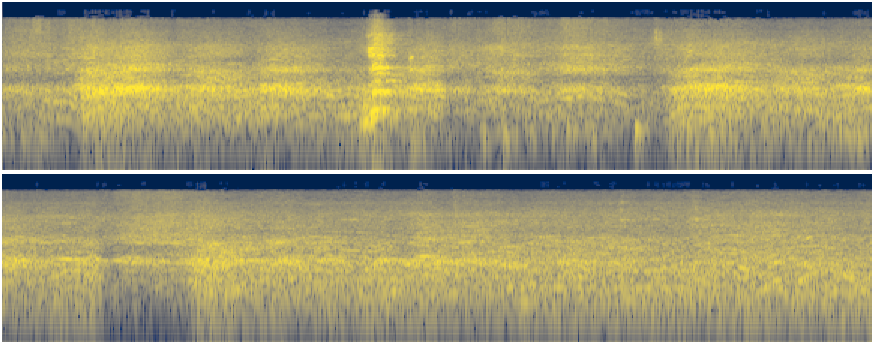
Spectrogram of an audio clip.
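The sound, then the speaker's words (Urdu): A crowd of men loudly chants the slogan Labbaik ya Hussain, forceful massed shouting in repeated surges with a sharp peak early on, then a steadier roar of voices. “بلند آواز سے مرد حضرات لبیک یا حسین کا نعرہ بلند کریں گے لبیک یا حسین لبیک یا زہرا”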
